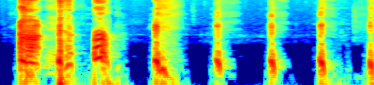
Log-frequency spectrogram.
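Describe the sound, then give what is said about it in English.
A run of about eight harsh, barking coughs, loud at first, then shorter and weaker, spaced by brief pauses with no talking. The coughs are from Kimmin, a game character with a ruined throat, who goes spilling to the ground. “As Kimmin like goes spilling to the ground and coughing, his ruined throat barks a couple times.”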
